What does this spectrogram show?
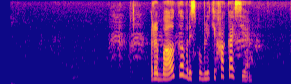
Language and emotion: Russian, positive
